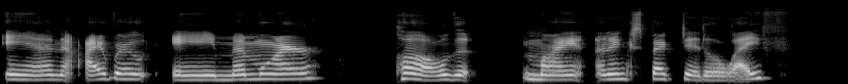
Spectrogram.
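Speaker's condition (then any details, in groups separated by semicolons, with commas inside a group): Friedreich's ataxia; ambulatory until about 21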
